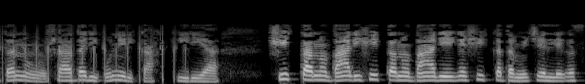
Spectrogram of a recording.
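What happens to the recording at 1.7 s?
At 1.7 s the train of clicks is still running. It covers 0.03 to 1.86 s and ends shortly afterwards. Regular, evenly spaced pulses arrive at about 8.7 per second, around fifteen of them in all, each standing about 15 dB above the speech. They are heard as a steady ticking laid over the talker and through the pauses. The likely source is interference or a faulty connection or power supply injecting a repeated impulse.

Vorbis compression also affects this moment, as it does the whole clip. The codec damage is heavy, and nothing remains above 6.6 kHz. That fits a very low bitrate of around 18 kbps. The coder likely coded a smooth spectral floor with a quantised residue on top and quantised the treble so coarsely that its detail turned into noise. The result is a hissy, grainy sound with roughened tones and smeared consonant onsets.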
